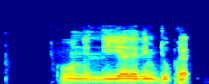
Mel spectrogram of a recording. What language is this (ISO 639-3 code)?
kab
